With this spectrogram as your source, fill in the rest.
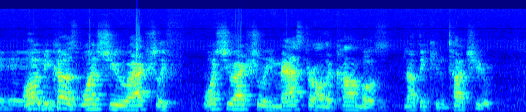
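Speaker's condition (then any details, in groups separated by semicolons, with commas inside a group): No condition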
